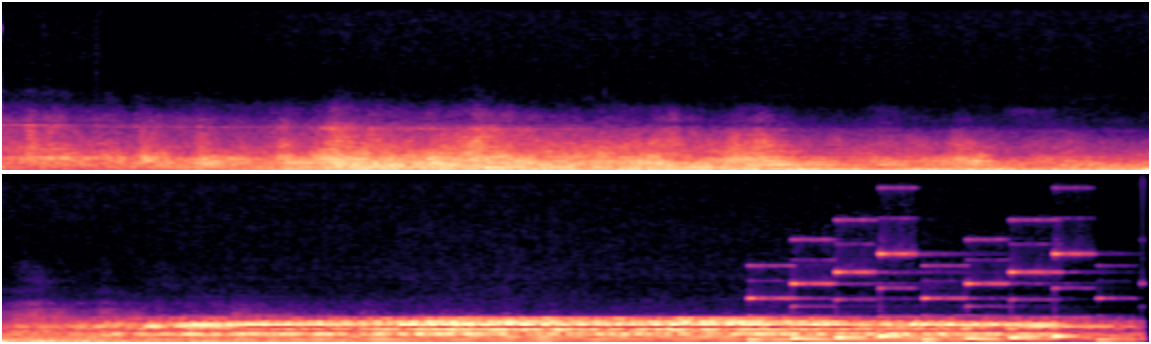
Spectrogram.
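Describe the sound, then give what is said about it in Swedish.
A steady, loud airplane engine drone of a flight to Sweden fills the space like cabin ambience, a broad rumbling roar that shifts midway into a sustained whining hum with tonal layers. No one speaks. “Hon stiger på flygplanet mot Sverige.”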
